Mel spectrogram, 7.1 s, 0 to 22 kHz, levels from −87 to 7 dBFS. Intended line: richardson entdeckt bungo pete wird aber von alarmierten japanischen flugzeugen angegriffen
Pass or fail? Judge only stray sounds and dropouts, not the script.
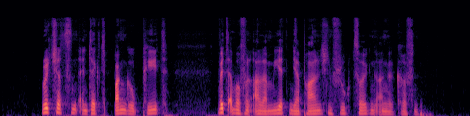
pass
